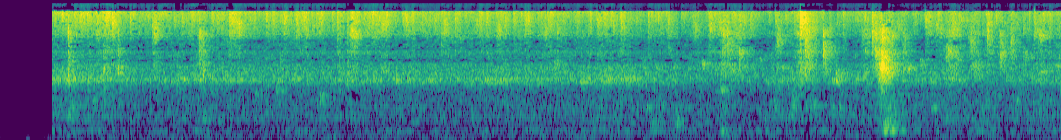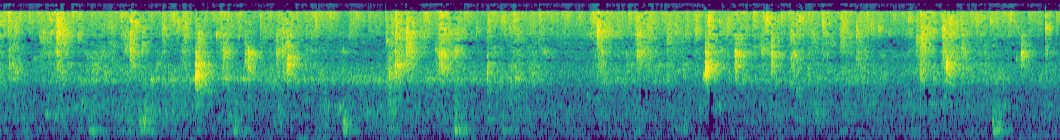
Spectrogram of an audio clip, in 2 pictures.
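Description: Water gushes from a tap to fill a bath, a steady hissing rush with small splashy fluctuations that starts after a brief silence and runs on alone for about twenty seconds.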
